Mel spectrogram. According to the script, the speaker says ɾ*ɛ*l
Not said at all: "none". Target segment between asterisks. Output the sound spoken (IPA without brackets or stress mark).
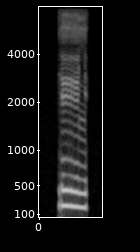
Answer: e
